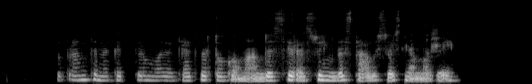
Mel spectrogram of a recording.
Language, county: Lithuanian, Kaunas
